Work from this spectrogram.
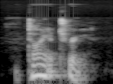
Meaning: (noun) A regulated diet that excludes or constrains certain types of food, especially for health reasons; also, a book or similar setting out such regulations
- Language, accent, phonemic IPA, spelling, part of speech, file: English, Southern England, /ˈdaɪət(ə)ɹi/, dietary, noun / adjective, LL-Q1860 (eng)-dietary.wav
